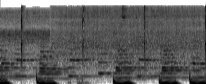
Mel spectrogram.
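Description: Background music with deep bass notes about every second, pitched melody notes and sharp clicks, over a steady sizzle of bean sprouts frying in an electric skillet.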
